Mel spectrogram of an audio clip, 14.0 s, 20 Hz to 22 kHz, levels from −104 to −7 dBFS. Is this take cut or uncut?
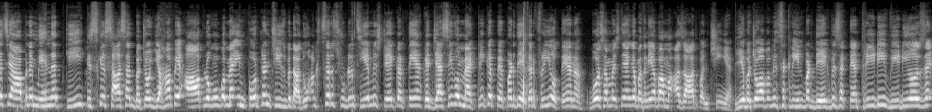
cut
